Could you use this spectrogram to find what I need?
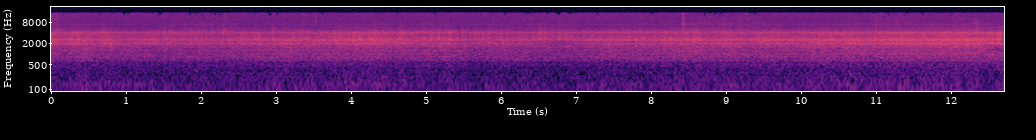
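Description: Tyres crunch steadily over a dirt path.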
